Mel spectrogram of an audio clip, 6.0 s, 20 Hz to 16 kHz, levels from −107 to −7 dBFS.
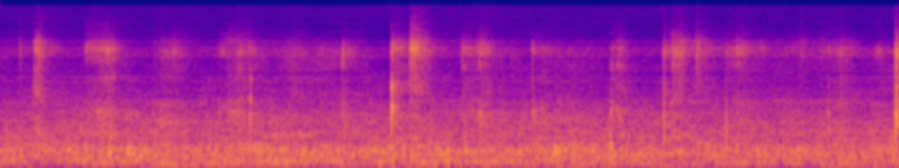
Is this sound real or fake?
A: fake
